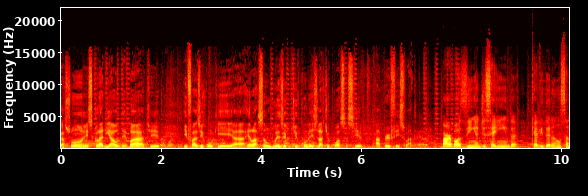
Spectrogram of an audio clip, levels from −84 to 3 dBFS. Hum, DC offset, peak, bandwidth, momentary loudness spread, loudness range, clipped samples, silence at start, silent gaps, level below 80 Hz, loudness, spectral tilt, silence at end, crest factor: none; under 0.1%; 0 dBFS; 17 kHz; 10 LU; 2 LU; under 0.1%; 0 s; none; -48 dBFS; -21 LUFS; -4.5 dB/octave; 0 s; 20 dB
